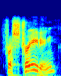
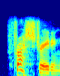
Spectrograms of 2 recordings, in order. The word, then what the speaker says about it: frustrating: Instead of frustrating, the word is frustrating. The stress is at the beginning.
